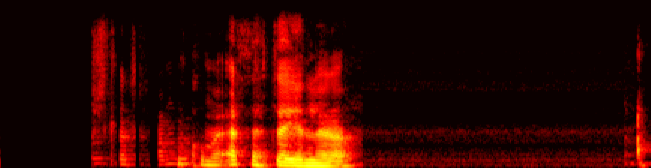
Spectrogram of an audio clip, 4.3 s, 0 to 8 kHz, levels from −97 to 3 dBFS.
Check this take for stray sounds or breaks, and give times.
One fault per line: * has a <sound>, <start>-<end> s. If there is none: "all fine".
all fine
